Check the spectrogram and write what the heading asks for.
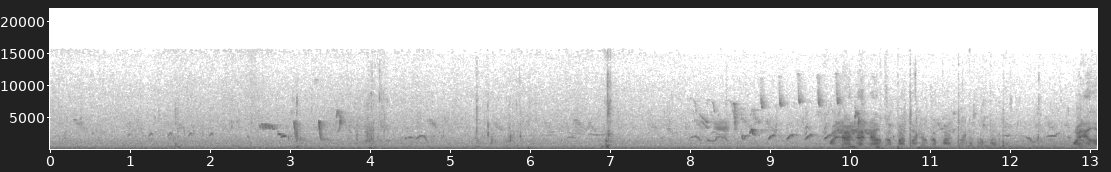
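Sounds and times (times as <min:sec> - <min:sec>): low steady background noise: 0:00.0 - 0:13.0
faint small-bird chirps: 0:06.4 - 0:13.0.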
